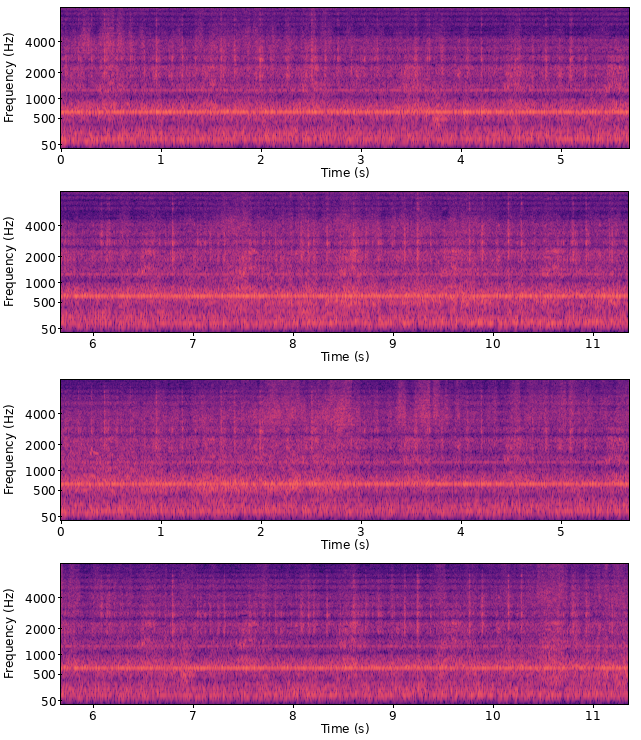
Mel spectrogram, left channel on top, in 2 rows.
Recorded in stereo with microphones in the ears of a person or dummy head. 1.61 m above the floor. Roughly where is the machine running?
Centre.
